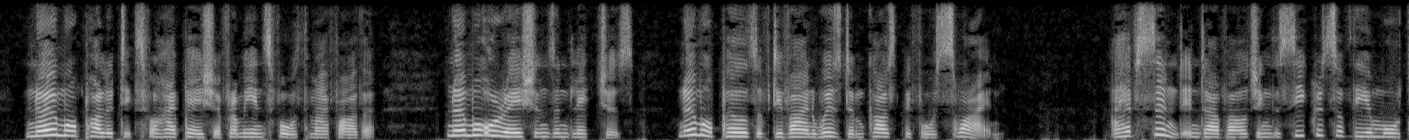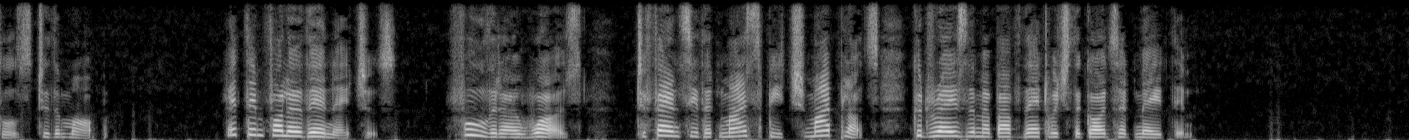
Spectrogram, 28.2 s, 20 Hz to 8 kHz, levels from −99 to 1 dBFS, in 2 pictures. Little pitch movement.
No: average, 4.1 semitones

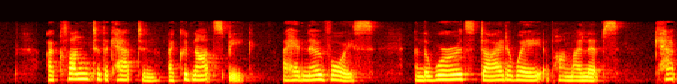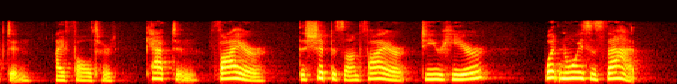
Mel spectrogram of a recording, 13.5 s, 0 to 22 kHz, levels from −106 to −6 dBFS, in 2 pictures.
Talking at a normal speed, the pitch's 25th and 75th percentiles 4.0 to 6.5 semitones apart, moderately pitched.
No: average, 170 wpm; average, 4.6 semitones; high, 215 Hz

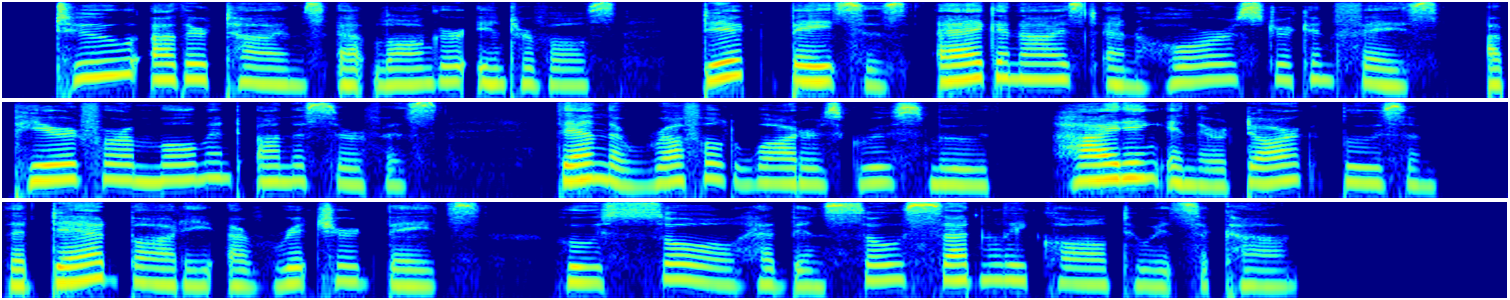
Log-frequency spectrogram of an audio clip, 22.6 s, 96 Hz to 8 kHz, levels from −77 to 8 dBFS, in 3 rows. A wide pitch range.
No: average, 3.4 semitones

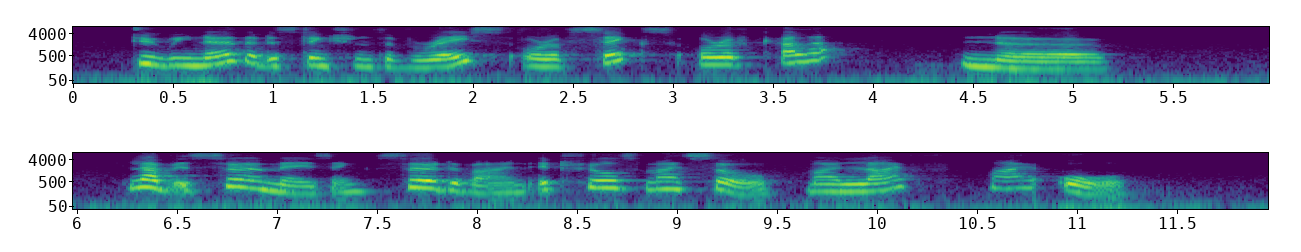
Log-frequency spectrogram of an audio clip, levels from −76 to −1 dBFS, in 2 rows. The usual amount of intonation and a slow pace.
No: wide, 7.1 semitones; slow, 130 wpm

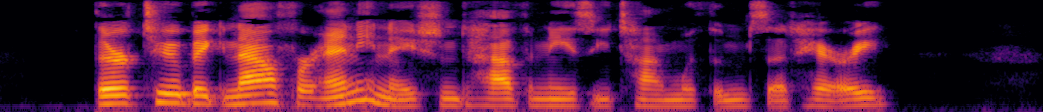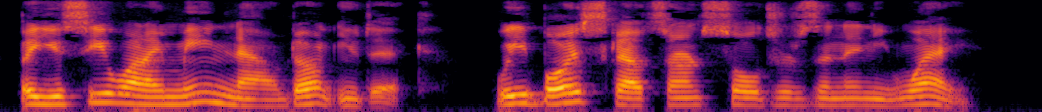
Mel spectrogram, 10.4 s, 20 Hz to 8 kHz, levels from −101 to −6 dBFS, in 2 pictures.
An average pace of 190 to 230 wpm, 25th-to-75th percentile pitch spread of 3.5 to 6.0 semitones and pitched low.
No: average, 195 wpm; average, 4.1 semitones; medium, 145 Hz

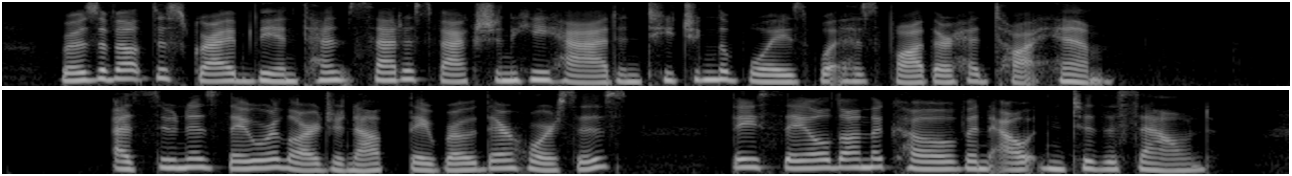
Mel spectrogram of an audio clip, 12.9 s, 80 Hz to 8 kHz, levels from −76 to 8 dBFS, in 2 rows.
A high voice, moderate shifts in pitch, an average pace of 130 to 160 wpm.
No: high, 210 Hz; average, 3.6 semitones; average, 175 wpm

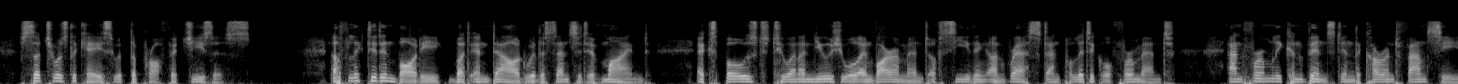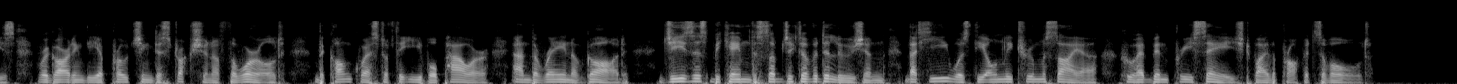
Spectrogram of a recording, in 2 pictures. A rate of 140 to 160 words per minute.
Yes: average, 155 wpm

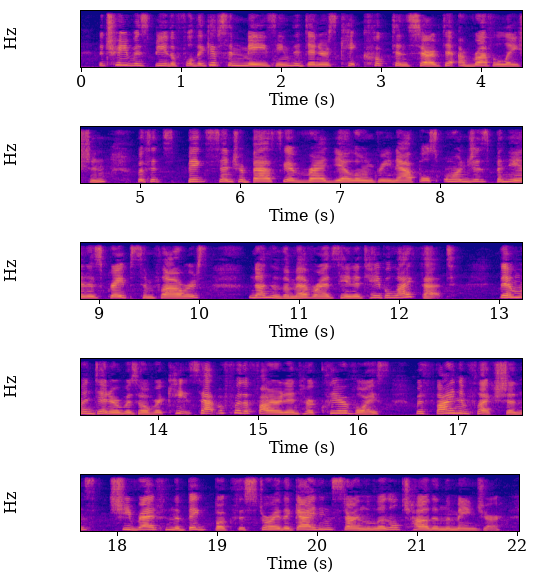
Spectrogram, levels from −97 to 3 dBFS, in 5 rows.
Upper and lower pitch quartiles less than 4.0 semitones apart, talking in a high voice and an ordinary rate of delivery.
No: average, 2.8 semitones; high, 235 Hz; fast, 220 wpm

